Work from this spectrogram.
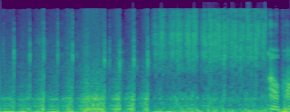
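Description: A pet bird's beak is sanded with coarse then finer grit, giving close, rapid rasping strokes in uneven bursts that turn into a finer, brighter scratching toward the end.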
